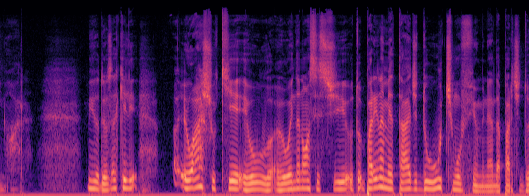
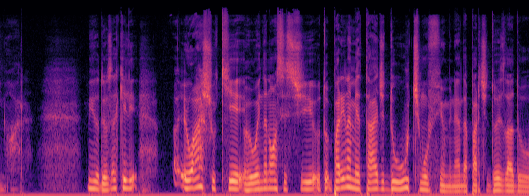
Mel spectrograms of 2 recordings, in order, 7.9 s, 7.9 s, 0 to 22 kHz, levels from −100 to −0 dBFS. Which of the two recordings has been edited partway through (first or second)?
second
